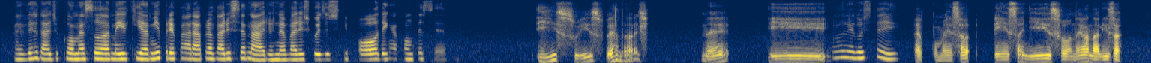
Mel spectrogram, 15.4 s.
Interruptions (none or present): none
